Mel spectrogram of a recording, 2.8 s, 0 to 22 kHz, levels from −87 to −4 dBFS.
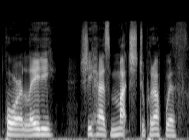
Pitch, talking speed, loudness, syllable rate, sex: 160 Hz, 190 wpm, -18 LUFS, 4.3 syllables/s, female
